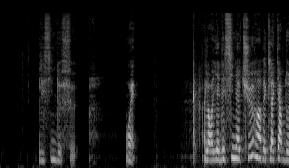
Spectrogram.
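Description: Playing cards rustle and slide against each other.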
